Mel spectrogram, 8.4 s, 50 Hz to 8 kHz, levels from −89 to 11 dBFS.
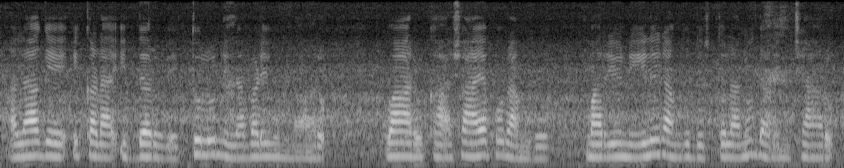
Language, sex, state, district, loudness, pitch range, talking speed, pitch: Telugu, female, Telangana, Hyderabad, -18 LUFS, 175-195 Hz, 100 wpm, 185 Hz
